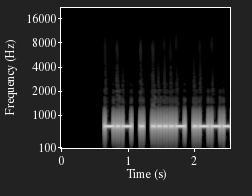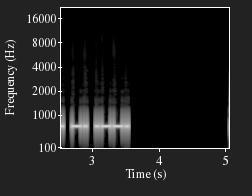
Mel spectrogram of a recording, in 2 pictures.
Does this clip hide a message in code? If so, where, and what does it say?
Yes: Morse code from 0.7 to 3.5 s, heard as a keyed tone, about 27 wpm, 700 Hz. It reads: KE4JNP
